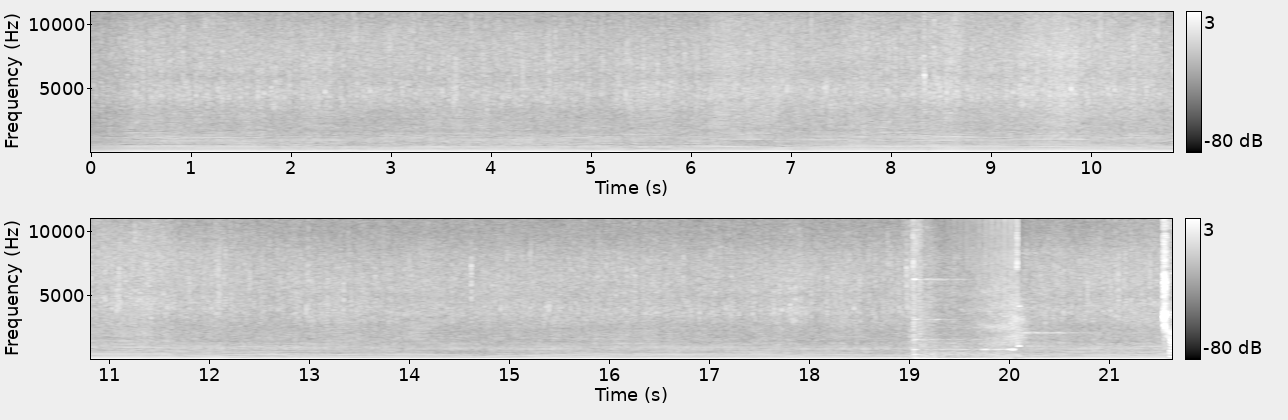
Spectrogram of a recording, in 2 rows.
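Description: A propeller airplane drones steadily in the video game The Crew 2, a continuous engine hum with layered harmonic tones that shift slightly in pitch as the plane maneuvers, with a brief rushing burst near the end.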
